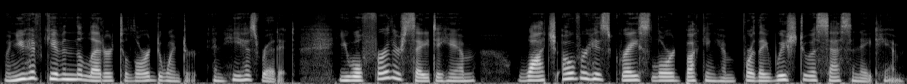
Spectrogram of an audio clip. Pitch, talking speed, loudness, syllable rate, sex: 190 Hz, 220 wpm, -17 LUFS, 5.7 syllables/s, female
